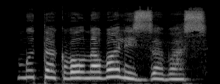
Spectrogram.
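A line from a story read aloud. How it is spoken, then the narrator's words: Sobbing exclamation. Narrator (Russian): всхлипывая, воскликнула Ерника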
